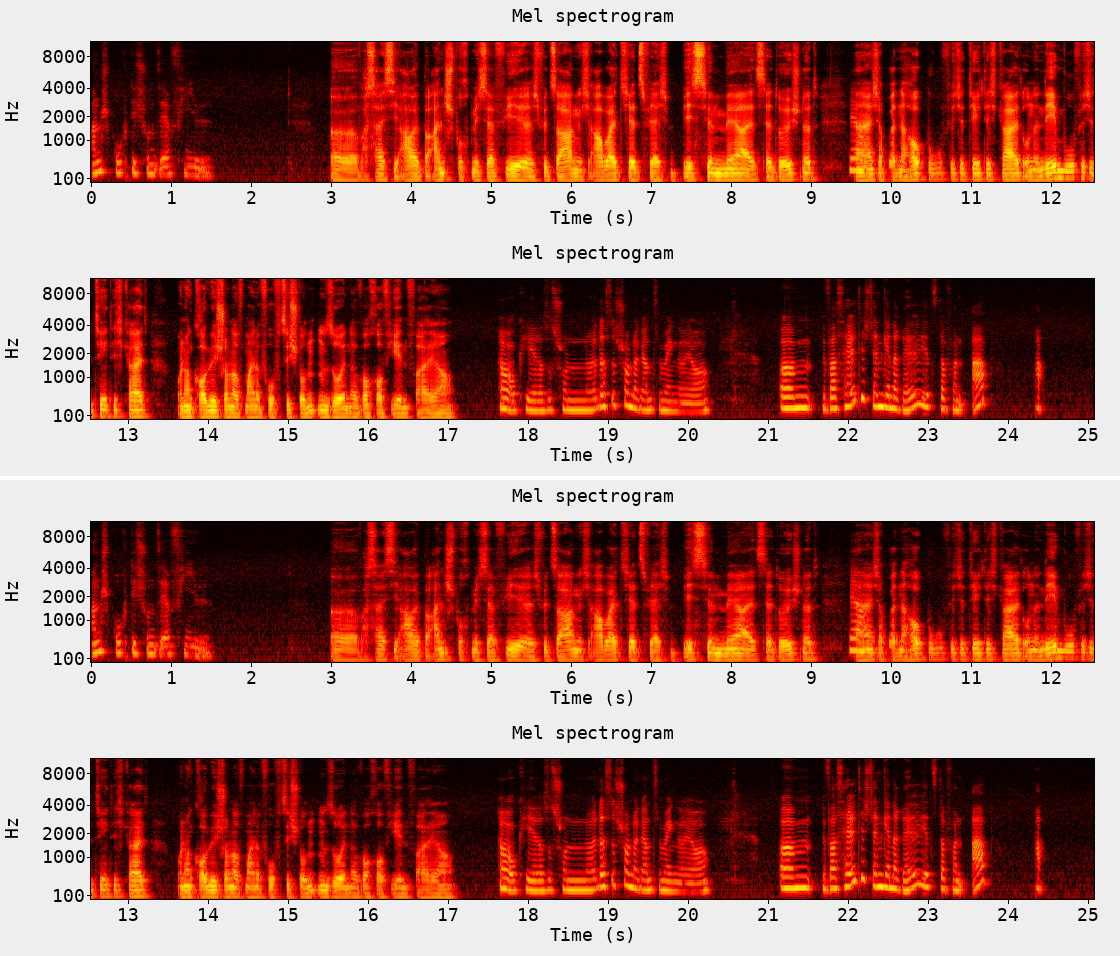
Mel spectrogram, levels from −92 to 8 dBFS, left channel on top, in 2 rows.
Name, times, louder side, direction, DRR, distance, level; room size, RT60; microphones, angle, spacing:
voice 1, 0.0-1.5 9.5-9.7 17.6-20.3 21.1-23.7 24.3-24.4, equal, 15° right, 0.7 m, -32 dB
voice 2, 3.0-9.1 9.5-13.2 13.6-17.1, left 4 dB, 80° left, 0.7 m, -27 dB
3.8 x 2.6 x 3.9 m
head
